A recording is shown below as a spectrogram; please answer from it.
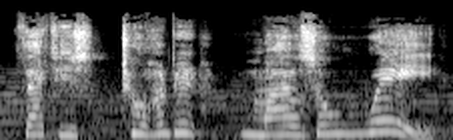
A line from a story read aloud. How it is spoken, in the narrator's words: Sebastian sputtered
